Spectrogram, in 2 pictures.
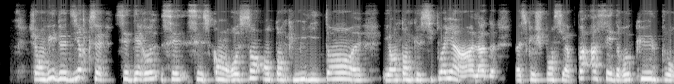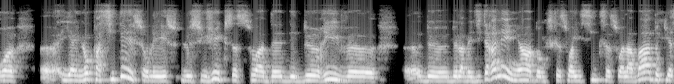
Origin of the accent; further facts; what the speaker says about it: Algeria; On est algérien parce que il y a beaucoup de binationaux, beaucoup de franco-algériens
